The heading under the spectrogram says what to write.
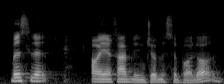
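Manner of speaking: normal talking voice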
